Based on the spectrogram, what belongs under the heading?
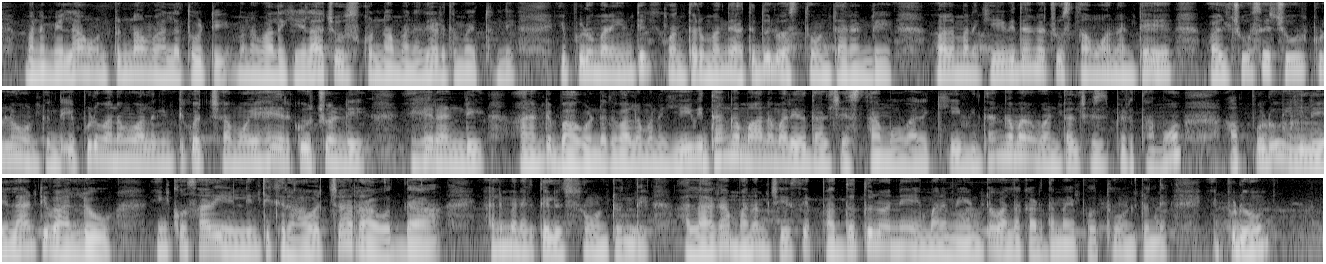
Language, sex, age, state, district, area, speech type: Telugu, male, 18-30, Telangana, Nalgonda, rural, spontaneous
